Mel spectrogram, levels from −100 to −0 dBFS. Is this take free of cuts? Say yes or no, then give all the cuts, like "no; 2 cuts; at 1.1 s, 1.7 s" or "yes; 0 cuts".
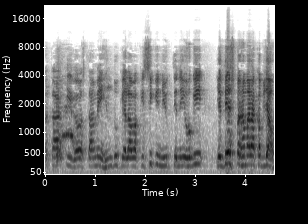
yes; 0 cuts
